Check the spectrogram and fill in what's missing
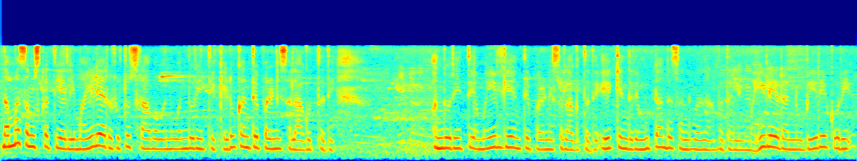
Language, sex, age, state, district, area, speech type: Kannada, female, 18-30, Karnataka, Uttara Kannada, rural, spontaneous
